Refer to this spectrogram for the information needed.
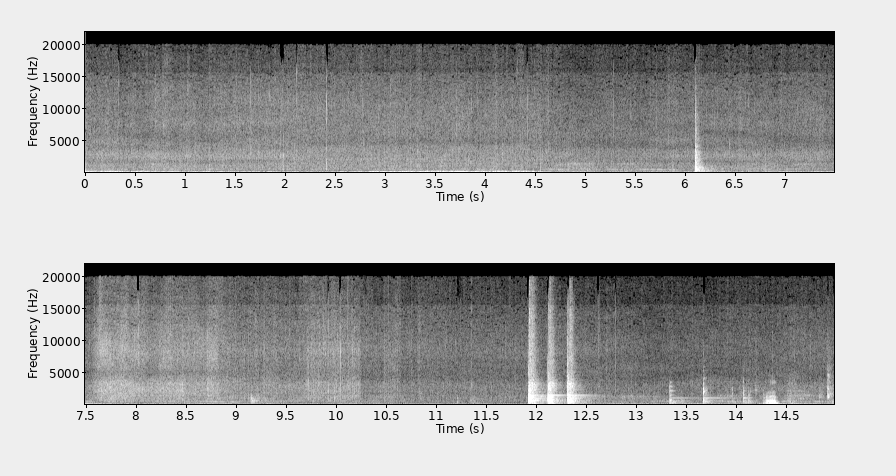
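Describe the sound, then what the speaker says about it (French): Minced meat browns in a pan on a Weber barbecue with a soft, steady sizzle, joined by occasional clinks and scraping stirs of a utensil. "on va rajouter la viande hachée. On fait bien dorer la viande."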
